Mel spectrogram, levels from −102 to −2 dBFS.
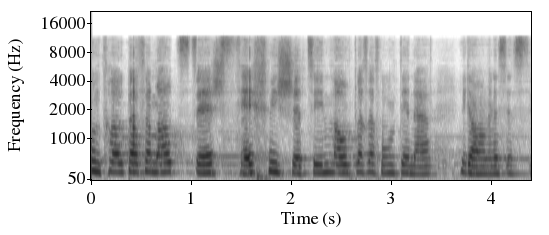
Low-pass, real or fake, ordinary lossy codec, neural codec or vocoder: none; fake; none; codec, 24 kHz, 0.9 kbps, WavTokenizer, medium music audio release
